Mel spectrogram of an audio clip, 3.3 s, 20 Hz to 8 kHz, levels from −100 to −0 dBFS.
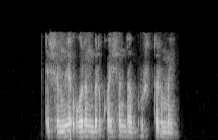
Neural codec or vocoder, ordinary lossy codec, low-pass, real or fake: none; AAC, 16 kbps; 7.2 kHz; real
